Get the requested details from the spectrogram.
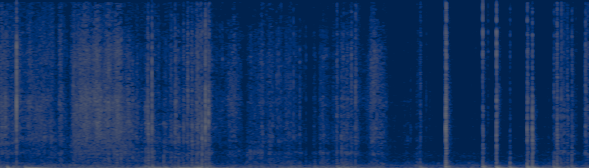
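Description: Fingertips and nails scratch the fabric of a small, flat burlap pouch with a drawstring. The result is a rough, dry rasping with bright, crackly bursts, followed by a run of sharp scratchy ticks near the end, over a faint low hum.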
